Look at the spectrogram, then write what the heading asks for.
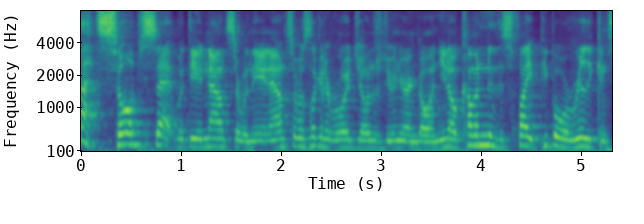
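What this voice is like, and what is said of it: Usual voice. Nothing is said of it.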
